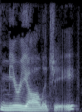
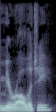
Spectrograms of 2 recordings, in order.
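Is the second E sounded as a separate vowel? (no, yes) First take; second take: yes; no. First: The second E is sounded as its own vowel. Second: The second E is not sounded separately. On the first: "I think it's mereology" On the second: "It could be mirology"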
